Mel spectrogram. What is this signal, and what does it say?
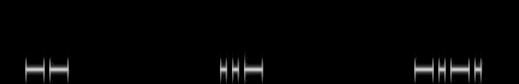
Morse code, heard as a keyed tone, about 20 wpm, spaced as for 5 wpm, 700 Hz. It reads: MUC
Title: 224 Lesson 36e - BT - Three Characters 20wpm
